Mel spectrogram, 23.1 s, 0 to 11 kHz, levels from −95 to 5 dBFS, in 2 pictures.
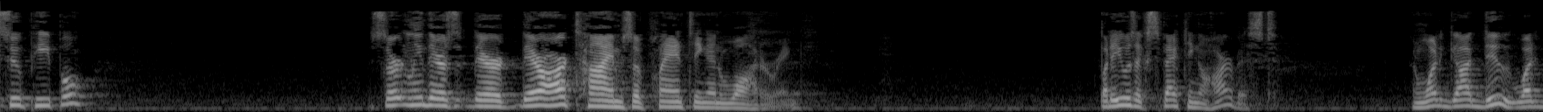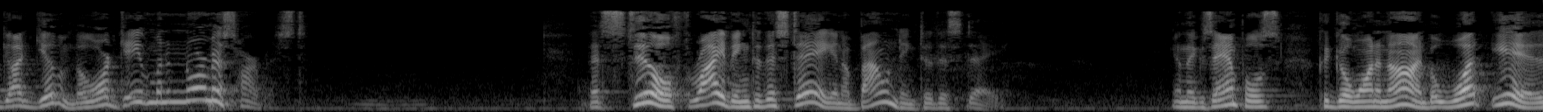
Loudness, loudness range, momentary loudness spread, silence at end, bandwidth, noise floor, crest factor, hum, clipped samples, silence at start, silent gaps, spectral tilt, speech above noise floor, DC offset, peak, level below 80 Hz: -37 LUFS; 10 LU; 17 LU; 0 s; 7.6 kHz; -73 dBFS; 22 dB; none; under 0.1%; 0 s; none; -4.5 dB/octave; 36 dB; under 0.1%; -16 dBFS; -84 dBFS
